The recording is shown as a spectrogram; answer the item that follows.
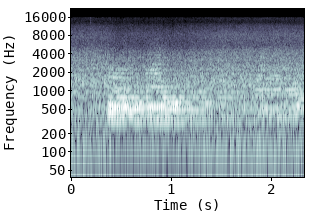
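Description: Locomotive air horn sounding one short blast of about a second, several notes at once in a chord, over a steady background noise.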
